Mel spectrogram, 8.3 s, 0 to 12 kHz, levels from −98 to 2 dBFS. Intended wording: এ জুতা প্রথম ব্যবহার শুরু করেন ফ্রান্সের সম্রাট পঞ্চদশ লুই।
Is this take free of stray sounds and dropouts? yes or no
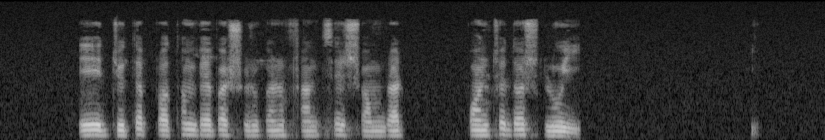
yes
